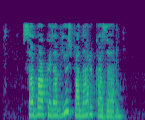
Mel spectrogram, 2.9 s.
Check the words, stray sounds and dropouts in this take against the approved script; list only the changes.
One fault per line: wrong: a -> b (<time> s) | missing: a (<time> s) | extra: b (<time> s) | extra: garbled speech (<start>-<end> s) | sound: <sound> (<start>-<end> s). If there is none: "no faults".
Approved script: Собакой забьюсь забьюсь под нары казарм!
missing: забьюсь (1.4 s)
